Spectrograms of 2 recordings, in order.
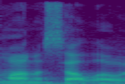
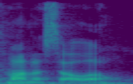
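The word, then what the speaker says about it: Monticello: Iowa y okay we that's Eastern Iowa we pronounce it monacello in Iowa just FYI just I'm I'm from Eastern Iowa it's monacello do you want to have a debate about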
